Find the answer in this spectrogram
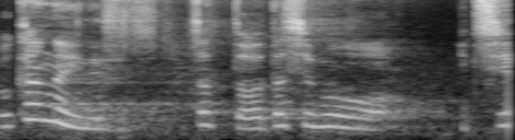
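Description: With noticeable background noise, a woman talks at a moderate pace in a Korean accent. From South Korea. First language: Korean (speaking Japanese). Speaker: language student. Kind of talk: casual interview.

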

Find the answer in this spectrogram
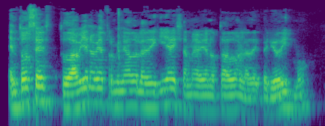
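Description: A man rattles along very fast in a mid-range voice, with a usual amount of pitch movement. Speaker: travel journalist and educator. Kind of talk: interview.

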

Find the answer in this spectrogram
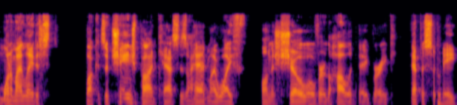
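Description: Against a quiet background with a dry, close sound and no echo, a man with a plain, everyday voice speaks at a moderate pace and a fairly low pitch with fairly even intonation. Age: 40s. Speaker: podcaster and HR professional. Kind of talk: casual interview chat.

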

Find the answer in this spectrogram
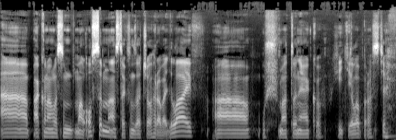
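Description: Vocal fry at a very even loudness, with a dry, close sound and no echo. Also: man, fairly low pitch for a man, ordinary pitch variation, moderate pace. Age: 20s. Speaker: professional poker player. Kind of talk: interview.

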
